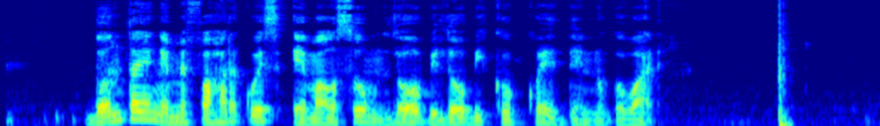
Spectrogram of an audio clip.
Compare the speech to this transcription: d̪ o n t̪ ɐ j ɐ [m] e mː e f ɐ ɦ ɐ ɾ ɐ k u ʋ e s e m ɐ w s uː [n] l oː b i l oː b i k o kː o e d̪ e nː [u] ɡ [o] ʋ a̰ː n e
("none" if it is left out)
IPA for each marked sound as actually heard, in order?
ŋ, m, u, o

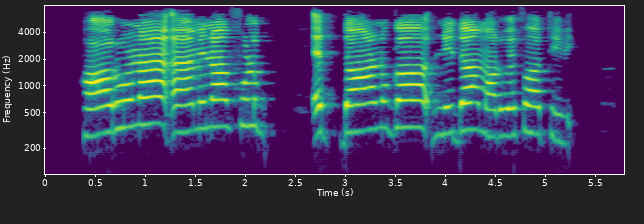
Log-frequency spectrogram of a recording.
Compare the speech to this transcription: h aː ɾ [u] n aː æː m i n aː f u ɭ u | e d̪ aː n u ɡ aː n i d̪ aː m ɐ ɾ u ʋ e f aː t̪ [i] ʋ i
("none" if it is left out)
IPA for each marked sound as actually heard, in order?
uː, i

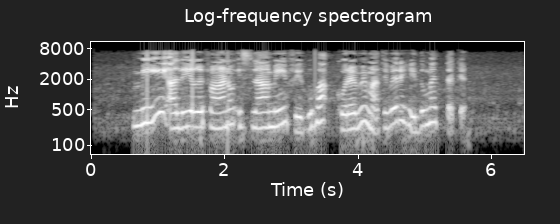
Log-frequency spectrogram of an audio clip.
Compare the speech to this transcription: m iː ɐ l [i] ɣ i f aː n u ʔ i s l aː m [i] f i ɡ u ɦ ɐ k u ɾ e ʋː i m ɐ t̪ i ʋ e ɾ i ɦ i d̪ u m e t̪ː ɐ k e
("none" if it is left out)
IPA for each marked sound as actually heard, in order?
iː, iː

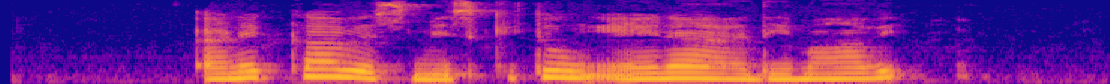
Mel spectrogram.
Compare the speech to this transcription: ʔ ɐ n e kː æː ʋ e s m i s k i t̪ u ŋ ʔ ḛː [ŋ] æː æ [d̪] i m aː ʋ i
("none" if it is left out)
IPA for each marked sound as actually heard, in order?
n, d̪

